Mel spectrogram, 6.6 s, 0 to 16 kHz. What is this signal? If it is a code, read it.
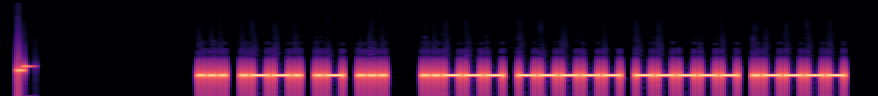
Morse code, heard as a keyed tone, about 30 wpm, 700 Hz. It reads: SPAS 2001
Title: CWT Exchange 30wpm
